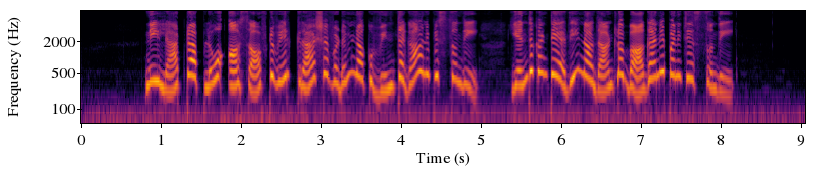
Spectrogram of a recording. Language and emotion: Telugu, surprised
